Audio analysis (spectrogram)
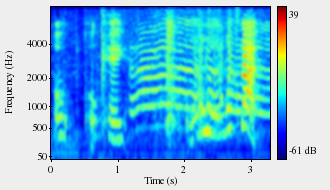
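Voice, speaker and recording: Tiny, squeaky, timid bunny girl. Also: expressive, drawn-out words, background noise, exaggerated voice. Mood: nervous. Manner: nervous, hesitant, childlike. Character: Ginger, timid little bunny sister, small child.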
